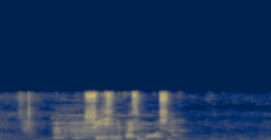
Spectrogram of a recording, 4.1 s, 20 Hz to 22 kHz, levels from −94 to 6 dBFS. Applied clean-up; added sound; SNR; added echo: classical method WPE with log-MMSE.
